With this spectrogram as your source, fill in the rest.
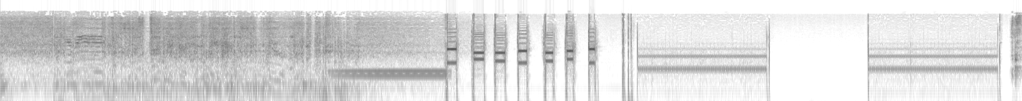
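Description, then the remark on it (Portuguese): A quick run of about eight electronic keypad tones beeps out a phone number, followed by two long steady ringback tones with a pause between, all clear over faint background noise. “Não, eu te liguei, Juba, pra ah. te perguntar.”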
